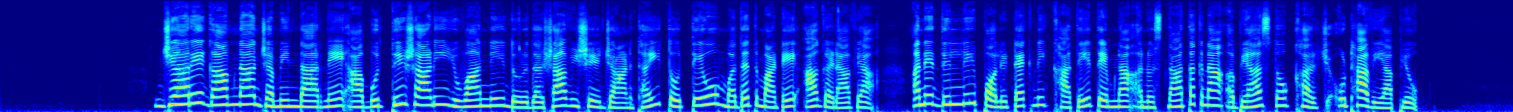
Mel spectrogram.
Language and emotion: Gujarati, neutral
